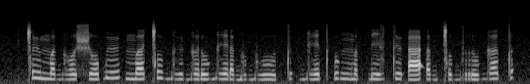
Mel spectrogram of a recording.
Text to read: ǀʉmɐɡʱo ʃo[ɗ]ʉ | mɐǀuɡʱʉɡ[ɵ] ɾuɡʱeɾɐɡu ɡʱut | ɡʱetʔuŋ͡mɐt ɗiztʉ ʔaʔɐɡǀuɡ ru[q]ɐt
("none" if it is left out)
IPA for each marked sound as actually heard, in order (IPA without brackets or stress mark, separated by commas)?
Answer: ɓ, ɵ, ɡ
